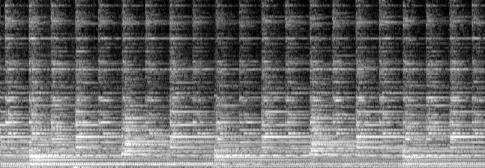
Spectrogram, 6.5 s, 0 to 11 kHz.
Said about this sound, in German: Und am selben Ort, am selben Turm, die Glocken, hier jetzt aus dem vorigen Sommer, 2019.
